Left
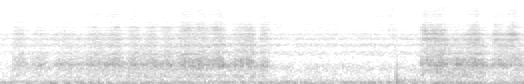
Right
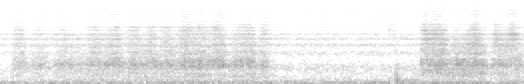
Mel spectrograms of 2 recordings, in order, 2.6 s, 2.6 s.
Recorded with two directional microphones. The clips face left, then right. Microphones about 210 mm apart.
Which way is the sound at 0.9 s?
Centre (ahead or behind).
